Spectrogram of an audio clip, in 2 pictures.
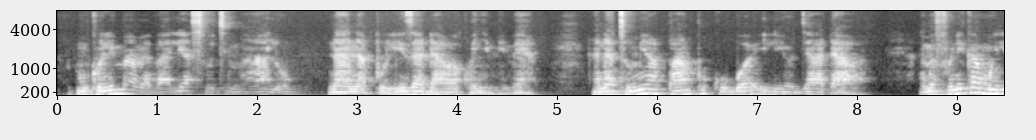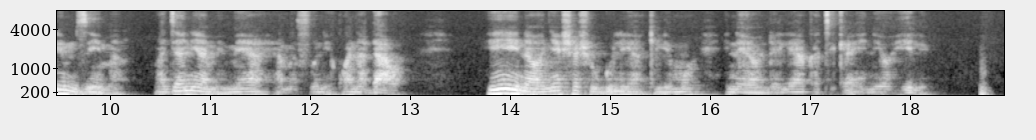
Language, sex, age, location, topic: Swahili, male, 18-24, Kisii, health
